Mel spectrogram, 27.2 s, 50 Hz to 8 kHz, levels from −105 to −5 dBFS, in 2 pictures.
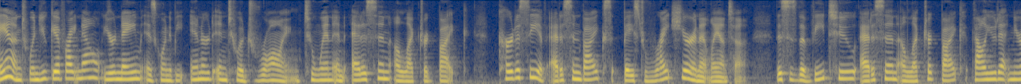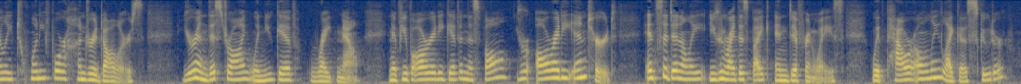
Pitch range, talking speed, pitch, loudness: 185-245 Hz, 165 wpm, 220 Hz, -23 LUFS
